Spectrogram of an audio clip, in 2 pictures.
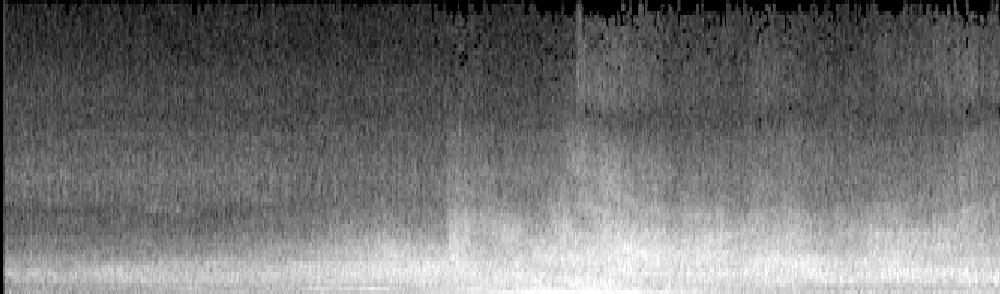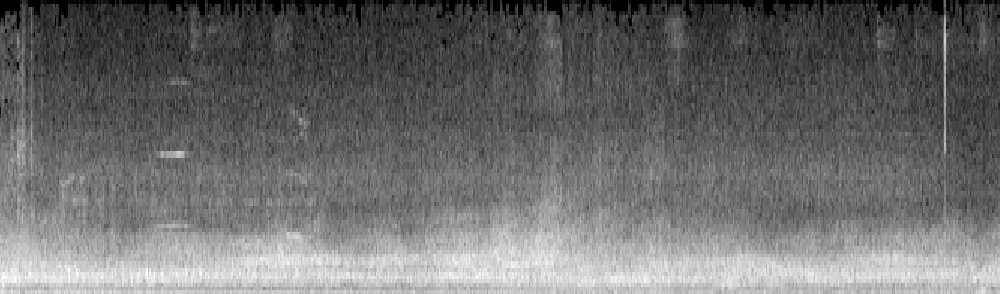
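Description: A motor vehicle passing, its engine pitch falling as it goes by about five seconds in, loudest at that point. A steady low hum and road noise carry on afterwards.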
